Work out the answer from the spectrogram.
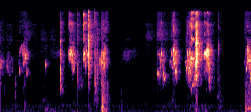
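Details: Budgerigar chicks, newborn, begging as their mother feeds them: two clusters of gritty, buzzy chirps separated by a second of quiet, with a final single call.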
